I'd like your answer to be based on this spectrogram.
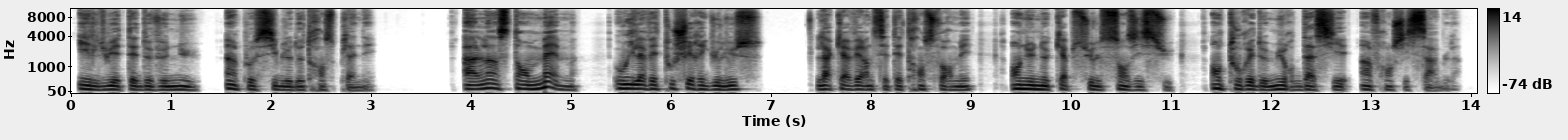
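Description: A man narrating a story in a measured, expressive storytelling manner. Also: lowish voice. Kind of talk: dramatic story reading.

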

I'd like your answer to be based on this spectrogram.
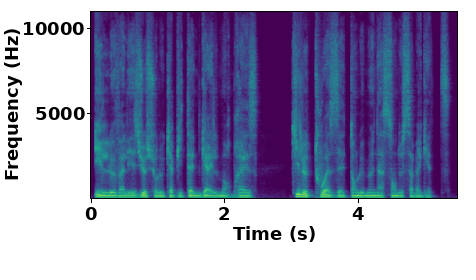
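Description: A man narrating an adventure story in a steady, even reading voice. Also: low voice, moderate pace, breathy edge, no echo, studio quality. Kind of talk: audiobook reading.

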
